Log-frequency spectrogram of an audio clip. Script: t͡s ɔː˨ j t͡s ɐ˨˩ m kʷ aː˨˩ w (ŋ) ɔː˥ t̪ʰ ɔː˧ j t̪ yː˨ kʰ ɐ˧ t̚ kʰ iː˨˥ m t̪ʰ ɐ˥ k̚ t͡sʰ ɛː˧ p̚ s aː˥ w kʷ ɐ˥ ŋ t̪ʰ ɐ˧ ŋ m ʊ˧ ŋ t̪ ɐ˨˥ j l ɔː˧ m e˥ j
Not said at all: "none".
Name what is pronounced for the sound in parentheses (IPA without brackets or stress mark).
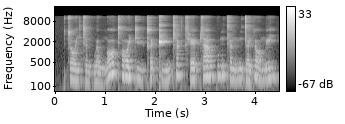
ŋ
